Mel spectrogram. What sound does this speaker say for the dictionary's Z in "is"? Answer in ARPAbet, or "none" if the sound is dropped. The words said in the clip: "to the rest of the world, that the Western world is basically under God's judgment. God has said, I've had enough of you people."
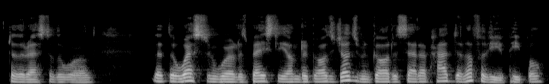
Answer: Z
